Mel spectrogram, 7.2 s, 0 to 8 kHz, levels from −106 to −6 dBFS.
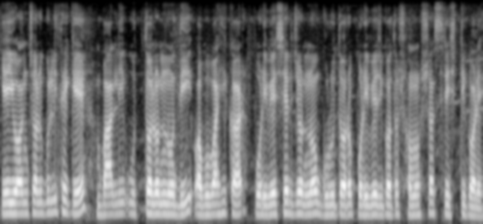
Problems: constant background noise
